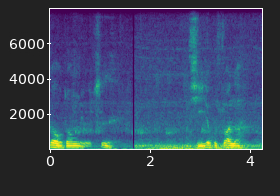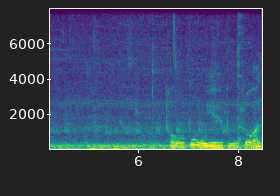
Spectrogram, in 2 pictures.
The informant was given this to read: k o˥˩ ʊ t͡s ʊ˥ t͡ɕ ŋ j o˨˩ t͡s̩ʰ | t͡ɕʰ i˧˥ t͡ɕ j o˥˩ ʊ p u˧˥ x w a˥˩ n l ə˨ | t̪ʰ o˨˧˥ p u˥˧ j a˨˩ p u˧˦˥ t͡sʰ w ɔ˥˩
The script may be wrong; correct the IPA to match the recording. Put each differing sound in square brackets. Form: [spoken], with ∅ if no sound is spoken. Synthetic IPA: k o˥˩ ʊ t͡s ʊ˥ [∅] ŋ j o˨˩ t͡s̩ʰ | t͡ɕʰ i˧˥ t͡ɕ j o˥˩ ʊ p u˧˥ [s] w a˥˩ n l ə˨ | t̪ʰ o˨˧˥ p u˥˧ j [ɛ˨˩] p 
